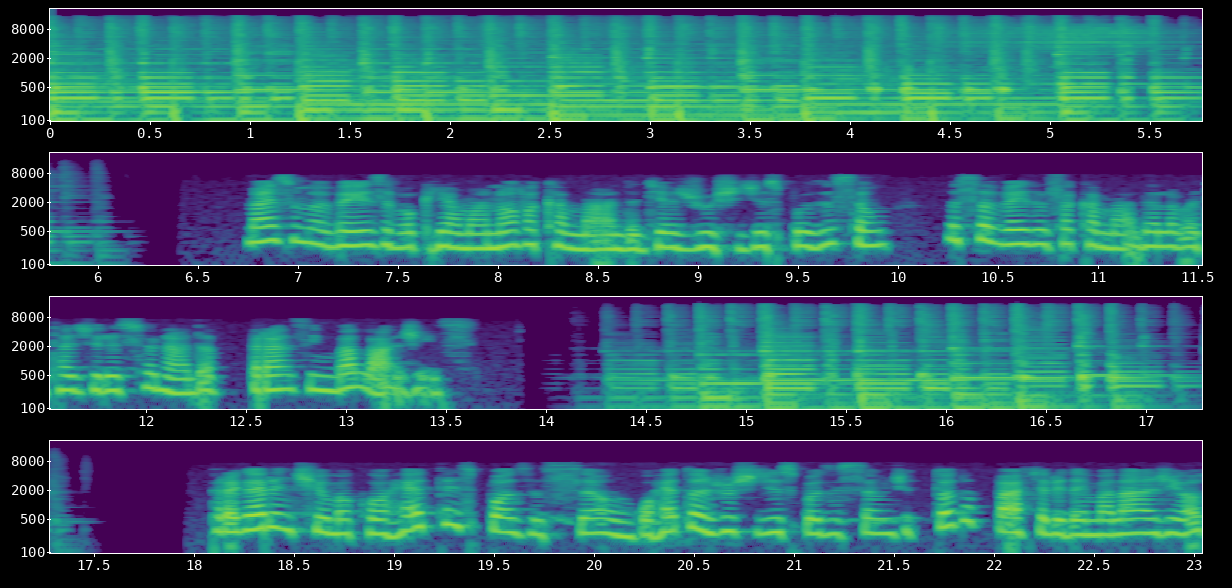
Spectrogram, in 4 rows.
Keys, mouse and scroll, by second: 0.0 ctrl+d, 0.0 ctrl+z, 0.8-3.9 typing, 11.1 Return.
